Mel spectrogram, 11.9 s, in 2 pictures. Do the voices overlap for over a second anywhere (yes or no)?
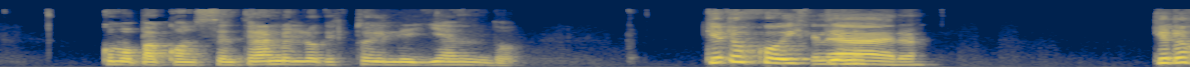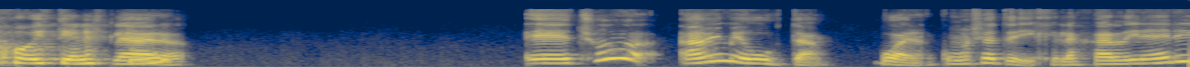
no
